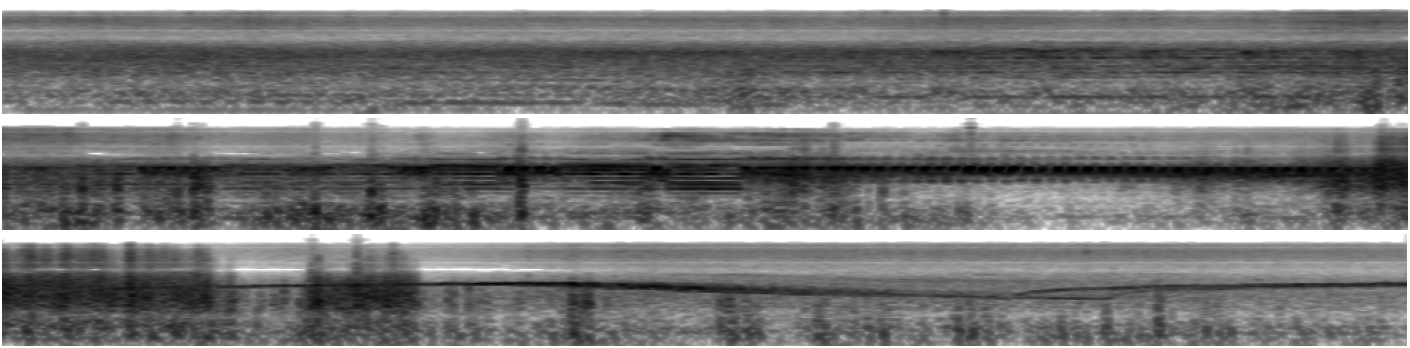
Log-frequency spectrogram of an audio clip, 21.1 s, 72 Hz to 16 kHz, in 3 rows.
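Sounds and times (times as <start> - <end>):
siren wail: 1.4 - 21.0
siren yelp: 2.8 - 21.0.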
